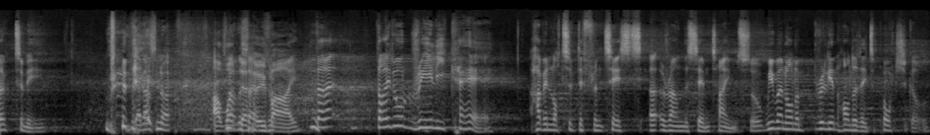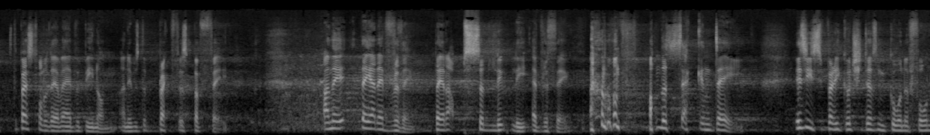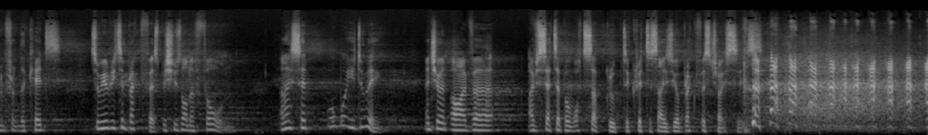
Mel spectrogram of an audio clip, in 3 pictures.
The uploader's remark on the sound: Live episode, this one from night one of our two-night residency at London’s Royal Albert Hall. For Storm Productions Group live at the Royal Albert Hall.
